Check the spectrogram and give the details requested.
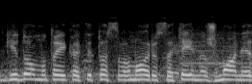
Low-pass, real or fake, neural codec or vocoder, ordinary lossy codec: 7.2 kHz; real; none; Opus, 16 kbps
